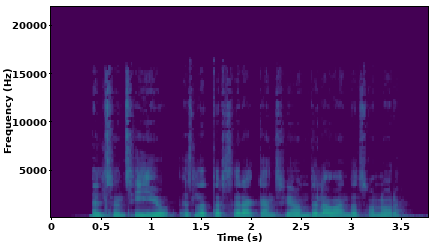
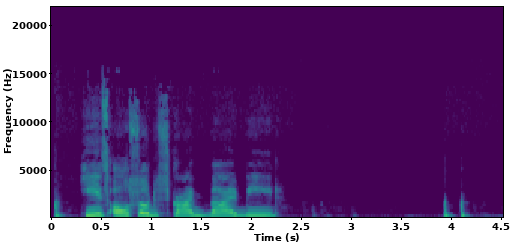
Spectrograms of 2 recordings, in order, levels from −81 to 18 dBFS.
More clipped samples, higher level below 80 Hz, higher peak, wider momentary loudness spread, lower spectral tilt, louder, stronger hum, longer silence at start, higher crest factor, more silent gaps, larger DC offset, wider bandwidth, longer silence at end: neither; about the same, -62 dBFS vs -64 dBFS; second, -20 dBFS vs -2 dBFS; second, 6 LU vs 18 LU; about the same, -6 dB/octave vs -5.5 dB/octave; second, -36 LUFS vs -18 LUFS; neither; first, 0.4 s vs 0.05 s; about the same, 16 dB vs 18 dB; neither; neither; first, 16.5 kHz vs 14 kHz; second, 0.1 s vs 0.35 s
